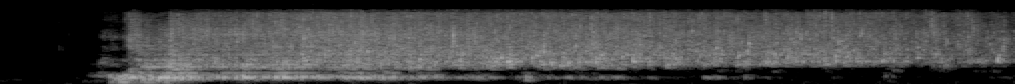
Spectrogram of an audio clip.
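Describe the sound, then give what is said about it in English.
A toilet flushes, a sudden loud rush of water that starts abruptly and keeps churning steadily for several seconds with no voices. “Got the flush. It is time for the tech flush tip of the day.”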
